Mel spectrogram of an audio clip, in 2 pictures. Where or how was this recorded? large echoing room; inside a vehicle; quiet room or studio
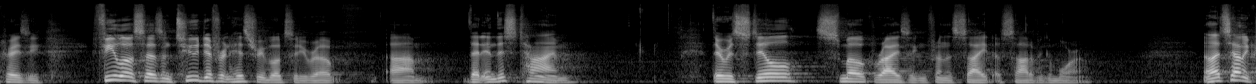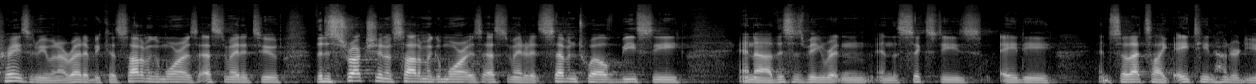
large echoing room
